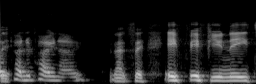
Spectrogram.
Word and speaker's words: Ho'oponopono: I can never pronounce it. Ho'oponopono.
